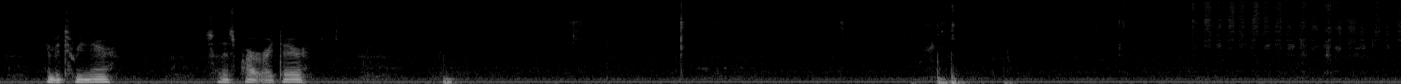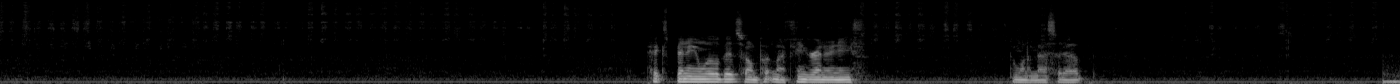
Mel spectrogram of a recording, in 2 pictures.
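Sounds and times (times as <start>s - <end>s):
sandpaper rasping on metal: 12.0s - 20.2s, 21.9s - 27.9s.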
